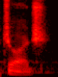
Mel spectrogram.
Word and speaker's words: Jorge: Davy ranks yeah he's it's spelled j o r g or Jorge but he calls himself George yeah I have that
